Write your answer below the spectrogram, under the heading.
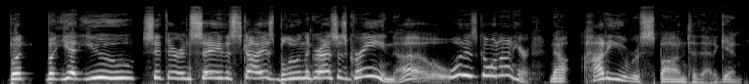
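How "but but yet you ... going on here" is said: loud, high-pitched incredulous accusation; exaggerated disbelief in a high, raised voice; mock outrage. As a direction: ham up an accuser's indignation. Acts absurd accuser confronting you.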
